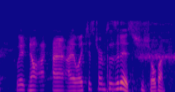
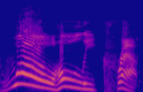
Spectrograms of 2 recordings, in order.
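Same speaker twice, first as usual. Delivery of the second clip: mock shock, louder and drawn out; surprised; 3 semitones higher, 5 dB louder, much slower than usual. Blacksmith stunned by the wife's offer, hammed-up surprise. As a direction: gasp at the offer, slowly. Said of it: "He goes".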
